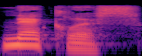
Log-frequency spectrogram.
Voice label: "necklace", us

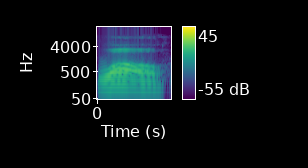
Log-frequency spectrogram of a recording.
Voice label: "woe", us

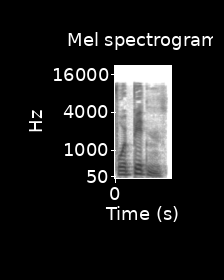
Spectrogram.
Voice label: "forbidden", "forbid", us

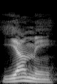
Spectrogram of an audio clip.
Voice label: "yummy", us

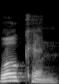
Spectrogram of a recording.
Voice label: "woken", us

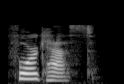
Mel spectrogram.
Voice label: "forecast", us

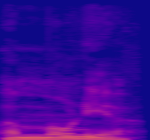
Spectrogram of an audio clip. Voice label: "ammonia", us

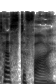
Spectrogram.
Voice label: "testify", us

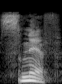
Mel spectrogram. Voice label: "sniff", us

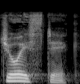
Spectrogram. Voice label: "joystick", us

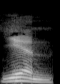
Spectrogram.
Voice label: "yen", us

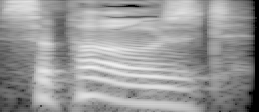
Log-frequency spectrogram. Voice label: "supposed", us

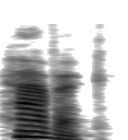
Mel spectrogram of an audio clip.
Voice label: "havoc", us

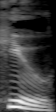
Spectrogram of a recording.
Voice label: "hew", us

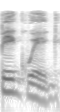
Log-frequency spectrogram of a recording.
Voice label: "bigwig", us

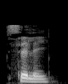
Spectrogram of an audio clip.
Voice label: "silly", gb

